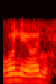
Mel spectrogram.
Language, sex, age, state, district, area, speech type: Nepali, male, 18-30, West Bengal, Jalpaiguri, rural, conversation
